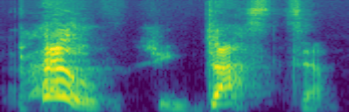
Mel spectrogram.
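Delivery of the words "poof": much higher, excited poof; poof sound effect. Acted. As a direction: pop the word like a magic puff. Vampire turned to dust.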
